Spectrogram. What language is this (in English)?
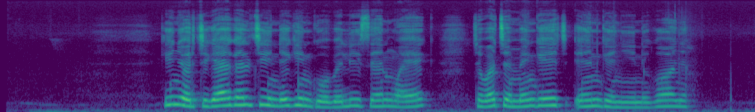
Kalenjin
